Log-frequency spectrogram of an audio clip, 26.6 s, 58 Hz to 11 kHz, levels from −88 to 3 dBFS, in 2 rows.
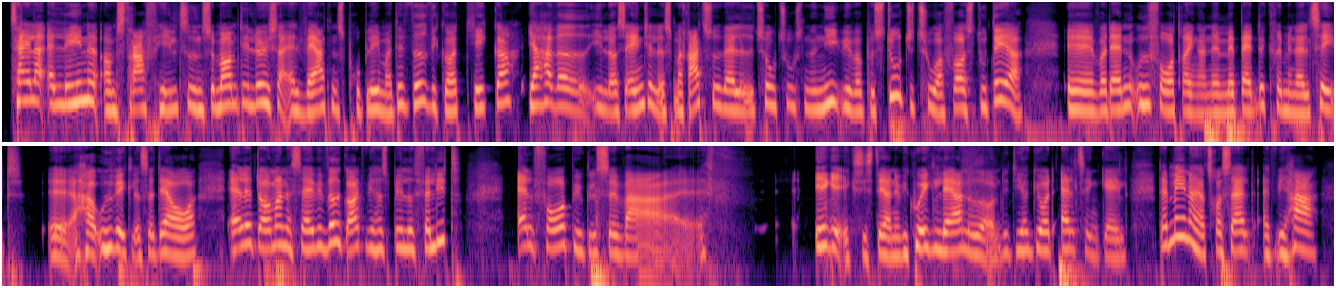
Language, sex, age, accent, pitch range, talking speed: Danish, female, 30-49, native, 190-235 Hz, 190 wpm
